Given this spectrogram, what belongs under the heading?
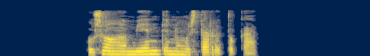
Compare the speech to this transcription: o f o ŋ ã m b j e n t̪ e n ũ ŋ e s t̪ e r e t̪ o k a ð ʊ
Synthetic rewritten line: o s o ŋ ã m b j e n t̪ e n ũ ŋ e s t̪ a r e t̪ o k a ð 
